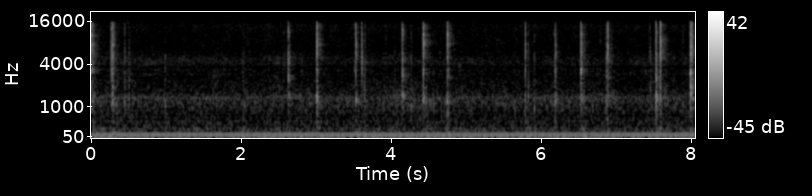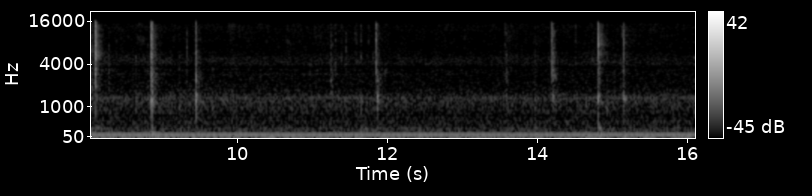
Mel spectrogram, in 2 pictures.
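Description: Scattered, irregular clicks of a computer keyboard and mouse, about one or two a second, over a steady low hum.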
